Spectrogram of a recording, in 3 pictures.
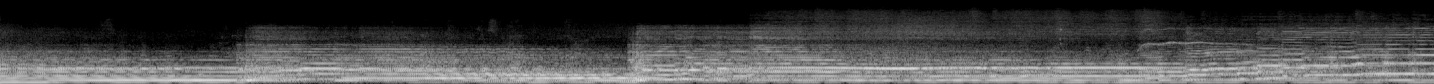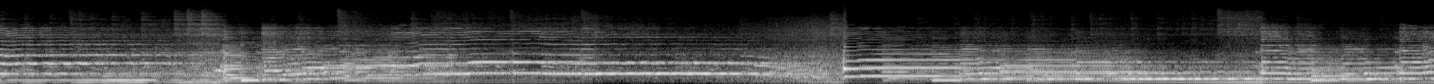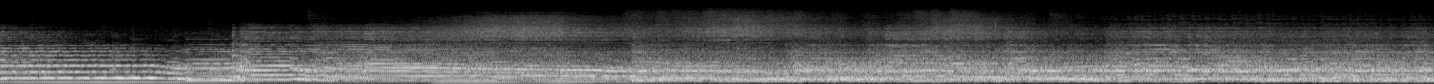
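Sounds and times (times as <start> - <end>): electric guitar solo: 0.0 - 43.0
steady bass notes: 0.0 - 43.0.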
